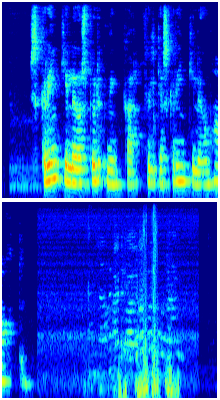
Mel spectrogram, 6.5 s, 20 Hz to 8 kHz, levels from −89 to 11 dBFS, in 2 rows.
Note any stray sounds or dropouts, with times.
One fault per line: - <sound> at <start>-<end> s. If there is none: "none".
- throat clearing at 4.4-6.0 s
